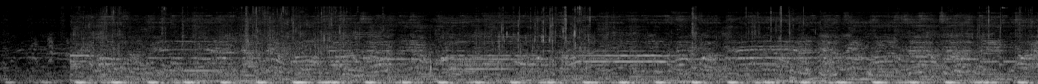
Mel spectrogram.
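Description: Background music with a steady bass beat of about two to three pulses a second and a melody over it, coming in strongly about a second in.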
